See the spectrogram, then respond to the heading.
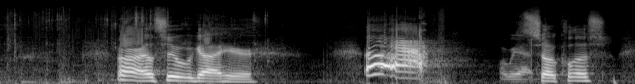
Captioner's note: screams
